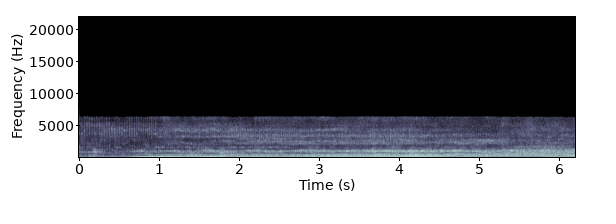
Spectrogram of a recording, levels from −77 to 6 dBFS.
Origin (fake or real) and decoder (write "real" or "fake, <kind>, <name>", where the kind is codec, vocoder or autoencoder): fake, autoencoder, DAC-VAE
